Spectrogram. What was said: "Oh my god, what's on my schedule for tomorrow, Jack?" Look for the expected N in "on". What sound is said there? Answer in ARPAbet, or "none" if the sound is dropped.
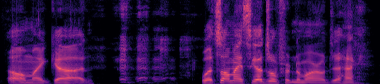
L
